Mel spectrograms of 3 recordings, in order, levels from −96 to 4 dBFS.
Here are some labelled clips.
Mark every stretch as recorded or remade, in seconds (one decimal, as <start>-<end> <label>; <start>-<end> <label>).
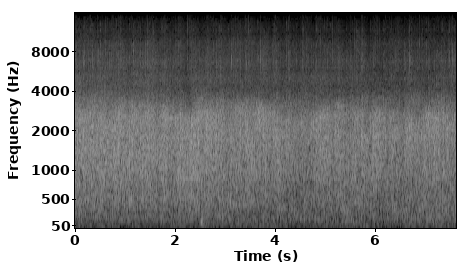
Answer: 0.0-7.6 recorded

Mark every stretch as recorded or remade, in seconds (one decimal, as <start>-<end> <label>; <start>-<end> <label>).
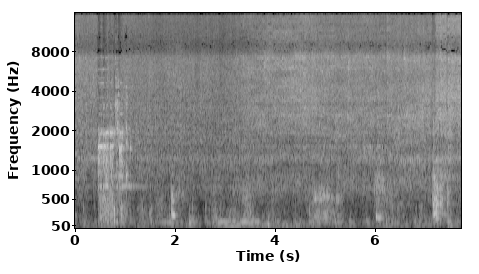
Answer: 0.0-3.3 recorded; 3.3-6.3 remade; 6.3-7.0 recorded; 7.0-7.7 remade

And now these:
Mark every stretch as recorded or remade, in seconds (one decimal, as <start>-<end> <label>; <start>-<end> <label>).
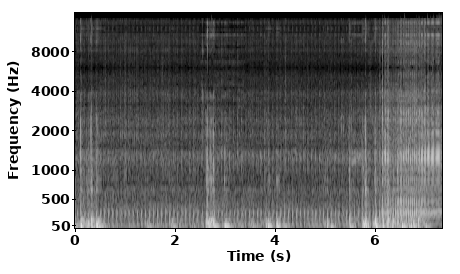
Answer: 0.0-2.5 recorded; 2.5-3.4 remade; 3.4-7.4 recorded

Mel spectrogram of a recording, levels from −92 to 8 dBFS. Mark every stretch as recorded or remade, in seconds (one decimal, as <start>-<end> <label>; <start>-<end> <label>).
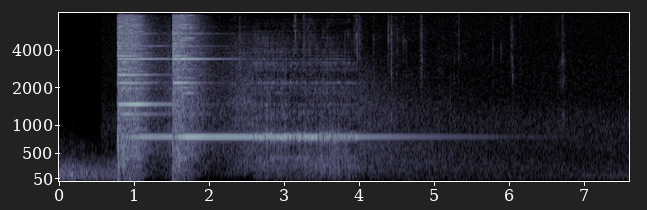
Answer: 0.0-2.6 recorded; 2.6-4.0 remade; 4.0-7.6 recorded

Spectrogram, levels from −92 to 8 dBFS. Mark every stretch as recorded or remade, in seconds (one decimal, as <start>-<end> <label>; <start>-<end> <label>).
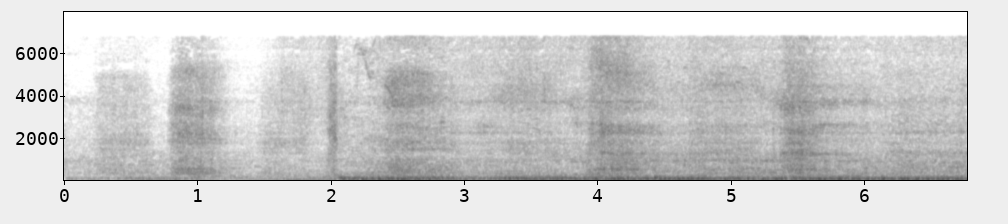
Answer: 0.0-1.0 recorded; 1.0-2.1 remade; 2.1-2.9 recorded; 2.9-6.2 remade; 6.2-6.8 recorded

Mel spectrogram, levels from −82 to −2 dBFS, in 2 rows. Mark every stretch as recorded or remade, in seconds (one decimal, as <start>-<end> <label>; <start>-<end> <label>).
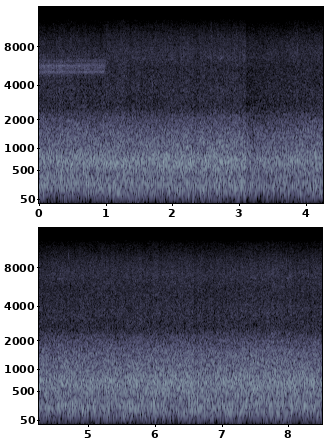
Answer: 0.0-8.5 recorded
